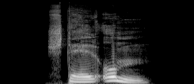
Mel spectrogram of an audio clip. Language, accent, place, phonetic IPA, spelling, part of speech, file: German, Germany, Berlin, [ˌʃtɛl ˈʊm], stell um, verb, De-stell um.ogg
- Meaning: 1. singular imperative of umstellen 2. first-person singular present of umstellen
